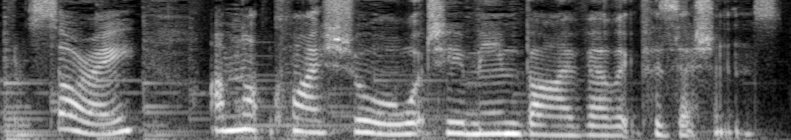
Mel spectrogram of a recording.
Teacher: The final example is a statement, so a falling tone is used.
